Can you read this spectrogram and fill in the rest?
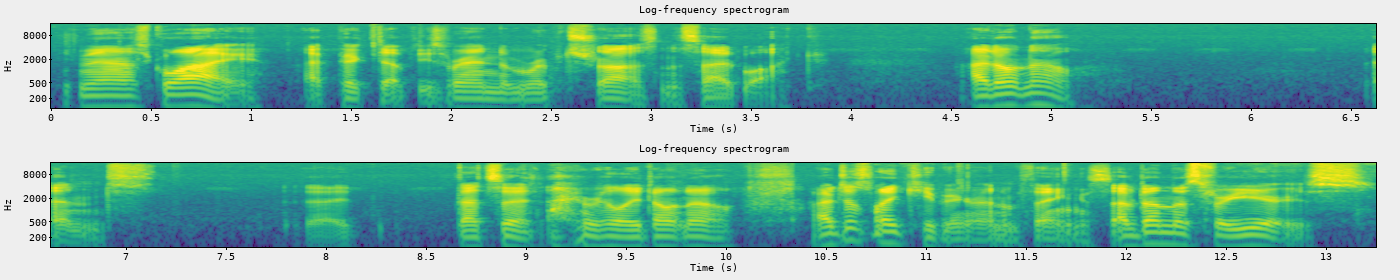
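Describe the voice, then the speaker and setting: A tired young man with a deep voice, rambling slowly in a late-night vlog, halting and full of fillers, recorded on a propped-up phone in a quiet basement. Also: gravelly. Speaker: vlogger. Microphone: phone propped up nearby.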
